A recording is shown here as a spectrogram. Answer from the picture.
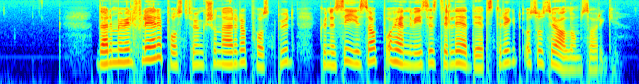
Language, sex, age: Norwegian, female, 52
